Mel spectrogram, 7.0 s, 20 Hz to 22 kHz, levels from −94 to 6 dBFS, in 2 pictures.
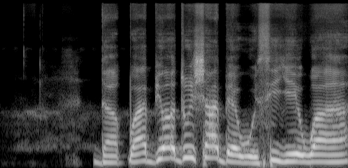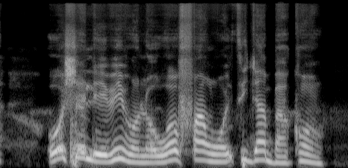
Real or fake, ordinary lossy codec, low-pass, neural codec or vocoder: fake; none; none; autoencoder, 48 kHz, 128 numbers a frame, DAC-VAE, trained on Japanese speech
